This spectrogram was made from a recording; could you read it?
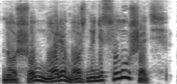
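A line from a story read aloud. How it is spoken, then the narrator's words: Exclaimed, thin man. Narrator (Russian): воскликнул тощий Жак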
